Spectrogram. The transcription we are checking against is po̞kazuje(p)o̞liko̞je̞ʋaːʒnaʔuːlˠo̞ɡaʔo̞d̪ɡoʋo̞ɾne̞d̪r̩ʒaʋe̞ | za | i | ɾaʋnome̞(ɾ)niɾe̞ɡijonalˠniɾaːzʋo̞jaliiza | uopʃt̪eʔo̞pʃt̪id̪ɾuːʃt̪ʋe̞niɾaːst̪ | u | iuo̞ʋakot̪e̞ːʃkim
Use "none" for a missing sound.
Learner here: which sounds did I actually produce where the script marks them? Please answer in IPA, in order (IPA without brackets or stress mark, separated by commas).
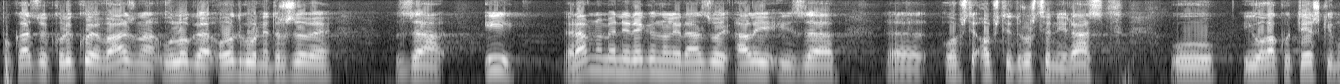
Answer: k, ɾ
